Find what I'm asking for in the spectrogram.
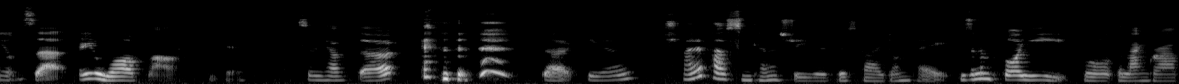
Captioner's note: laughs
